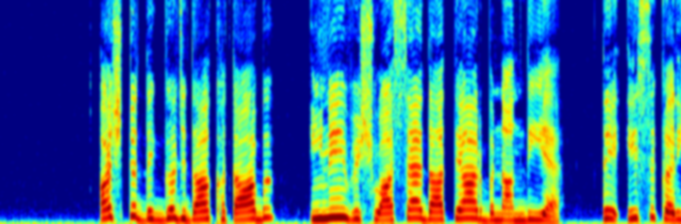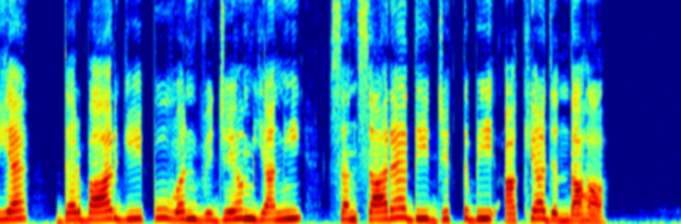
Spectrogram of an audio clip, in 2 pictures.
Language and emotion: Dogri, neutral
